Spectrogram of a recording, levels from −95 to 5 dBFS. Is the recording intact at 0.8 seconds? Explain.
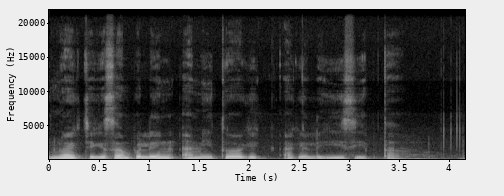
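Yes, at 0.8 seconds the speech plays through intact, with no dropout, click, distortion or other fault audible at that moment.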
